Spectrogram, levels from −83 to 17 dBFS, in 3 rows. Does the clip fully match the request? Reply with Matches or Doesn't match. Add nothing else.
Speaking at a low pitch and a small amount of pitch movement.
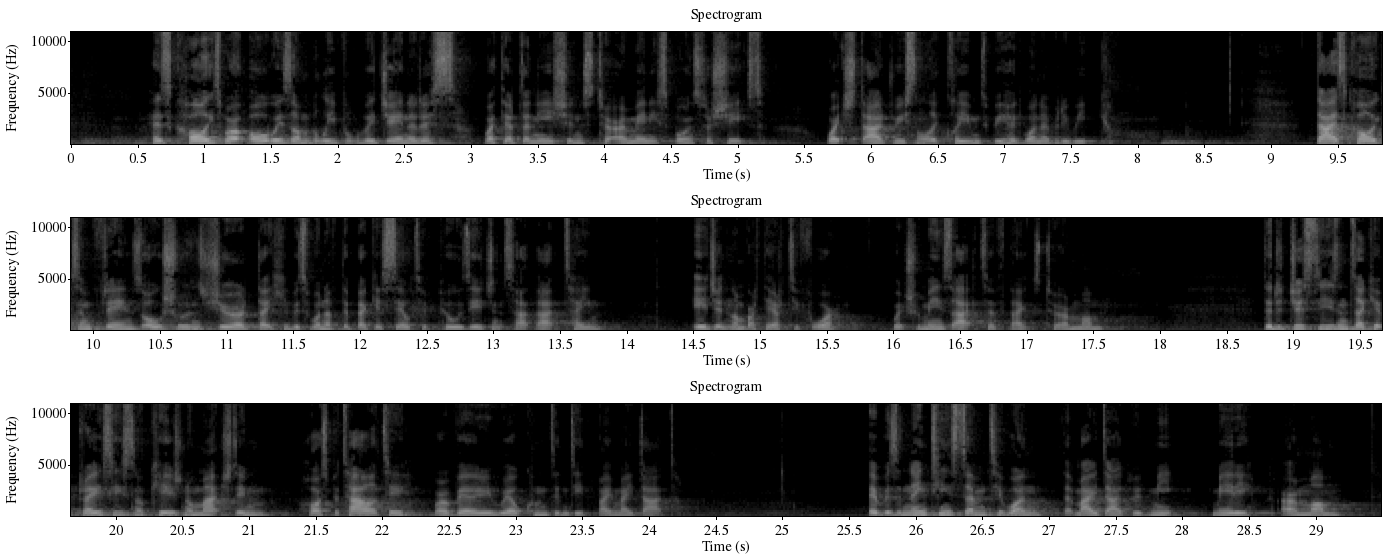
Doesn't match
